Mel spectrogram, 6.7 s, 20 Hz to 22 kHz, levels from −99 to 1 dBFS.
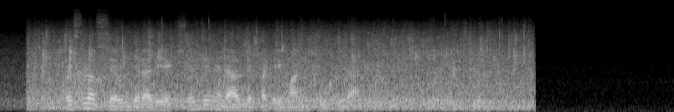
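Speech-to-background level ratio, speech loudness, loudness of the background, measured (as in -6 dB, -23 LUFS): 3.5 dB, -27.0 LUFS, -30.5 LUFS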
